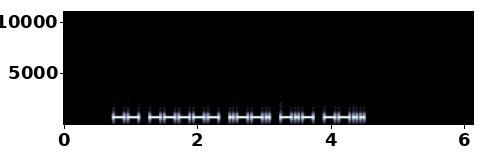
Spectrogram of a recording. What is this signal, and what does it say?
Morse code, heard as a keyed tone, about 22 wpm, 700 Hz. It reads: M0PKZ
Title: DXCC-100 Call Signs - 5 Characters - 22wpm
